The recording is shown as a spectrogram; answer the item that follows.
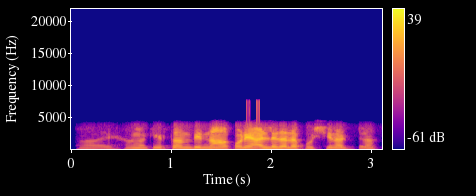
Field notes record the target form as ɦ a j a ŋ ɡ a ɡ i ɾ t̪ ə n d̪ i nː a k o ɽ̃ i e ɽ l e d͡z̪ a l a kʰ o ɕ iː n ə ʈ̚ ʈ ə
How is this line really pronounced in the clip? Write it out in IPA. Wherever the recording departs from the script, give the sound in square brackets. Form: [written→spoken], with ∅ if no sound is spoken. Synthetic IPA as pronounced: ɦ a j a ŋ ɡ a [ɡ→k] i ɾ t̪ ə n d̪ i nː a k o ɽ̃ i [e→a] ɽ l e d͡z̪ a l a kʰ [o→u] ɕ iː n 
